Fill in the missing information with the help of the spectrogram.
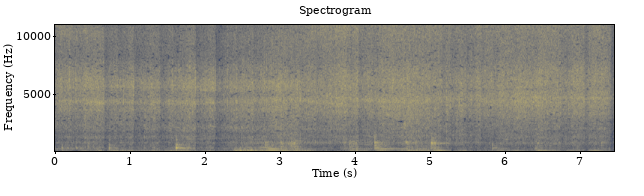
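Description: Chopped vegetables (cabbage, capsicum, tomato, onion) sizzling in hot oil in a kadai, with a steady high hiss, while a wooden spatula stirs and scrapes them around the pan in repeated short strokes.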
